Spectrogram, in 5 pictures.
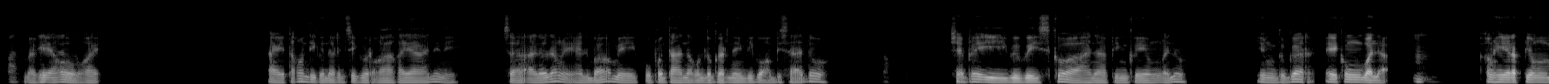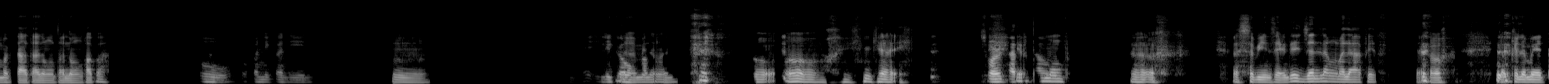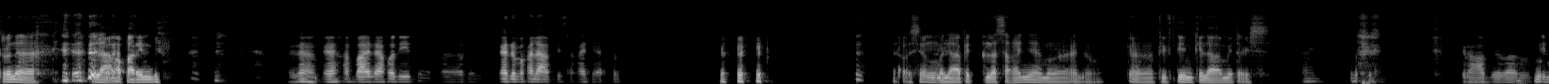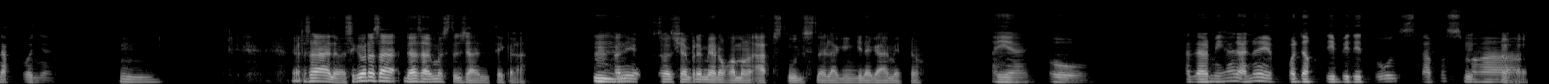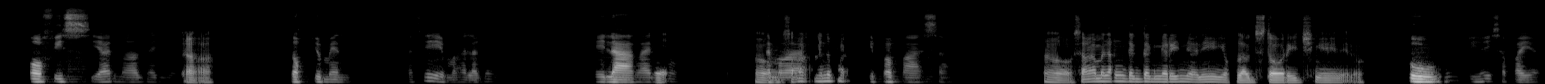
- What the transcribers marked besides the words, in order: static; distorted speech; laughing while speaking: "oo, yun nga, eh. Hirap … pa rin dun"; laugh; laugh; laugh; tapping; chuckle
- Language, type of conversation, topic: Filipino, unstructured, Paano nakakaapekto ang teknolohiya sa araw-araw mong buhay?
- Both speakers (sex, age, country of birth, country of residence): male, 20-24, Philippines, Philippines; male, 35-39, Philippines, Philippines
